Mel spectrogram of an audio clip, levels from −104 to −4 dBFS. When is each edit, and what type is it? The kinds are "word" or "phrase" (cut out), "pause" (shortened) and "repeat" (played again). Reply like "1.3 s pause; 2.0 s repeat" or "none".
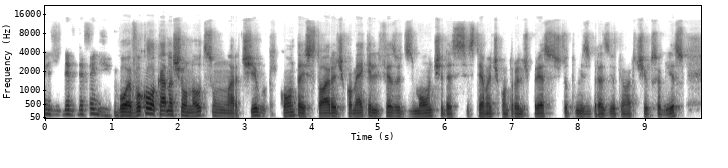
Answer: none

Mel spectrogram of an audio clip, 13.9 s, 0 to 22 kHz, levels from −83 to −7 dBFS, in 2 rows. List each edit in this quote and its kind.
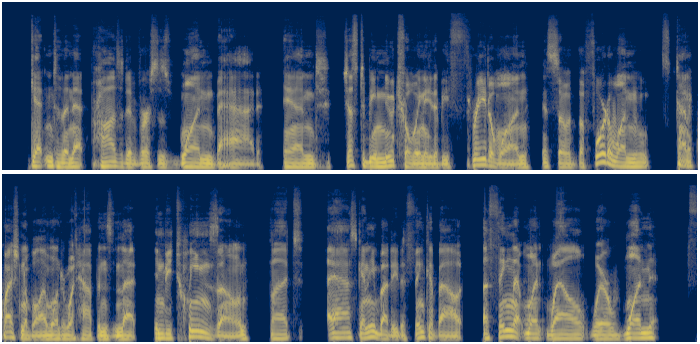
2.7 s pause; 5.3 s pause; 8.4 s pause; 9.5 s pause; 11.7 s pause

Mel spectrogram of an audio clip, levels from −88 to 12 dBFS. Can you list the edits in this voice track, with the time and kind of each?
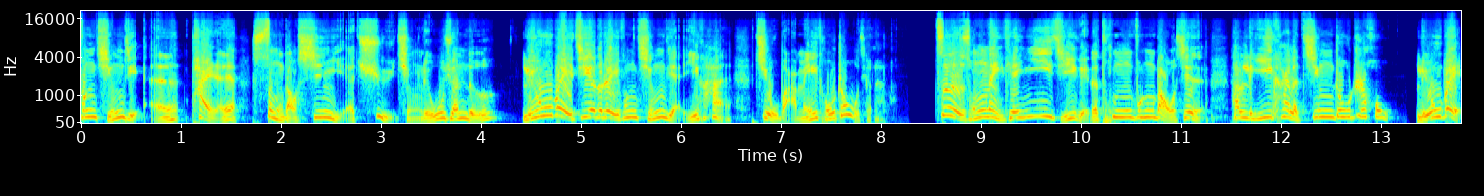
none

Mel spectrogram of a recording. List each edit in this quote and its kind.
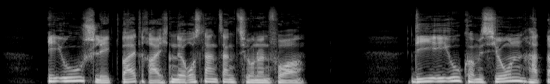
none

